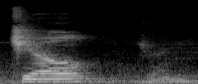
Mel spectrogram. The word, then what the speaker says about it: children: Mình tập children, children, chill, e-o, e-o, chill, chill.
